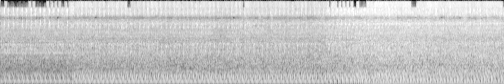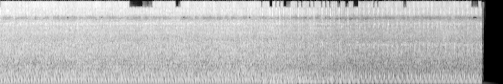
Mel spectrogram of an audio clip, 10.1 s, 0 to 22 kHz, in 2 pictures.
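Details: Older MTD Yard Machines snow blower, Tecumseh 5 hp engine, running after carburetor reassembled: steady even drone stepping up in speed, holding smoothly, easing back down, no hunting or surging; normal running.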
